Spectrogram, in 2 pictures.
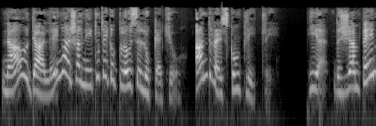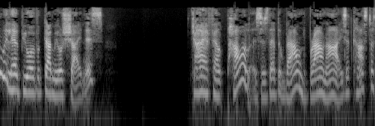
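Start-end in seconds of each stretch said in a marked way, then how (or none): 0.0-8.0 languid society lady, teasing; a drawling, worldly hostess; Lady Modi voice. Acted.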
